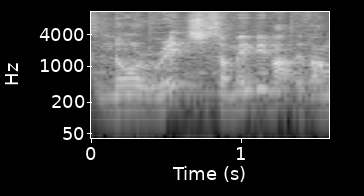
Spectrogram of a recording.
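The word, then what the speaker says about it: Norwich: be saying it different I know I used to say nor witch and I know now it's nor Rich so maybe if I'm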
